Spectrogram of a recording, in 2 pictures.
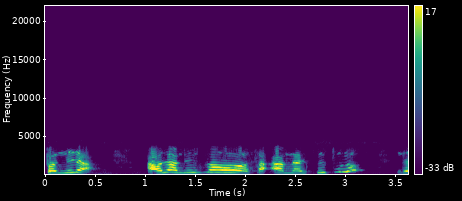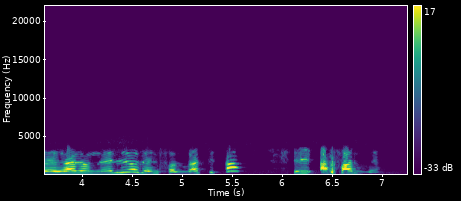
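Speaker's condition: Moebius syndrome; congenital facial paralysis, diagnosed at 25, small tongue, no smile or crying expression, poor balance; difficulty pronouncing labial sounds b, swallowing difficulty with choking risk

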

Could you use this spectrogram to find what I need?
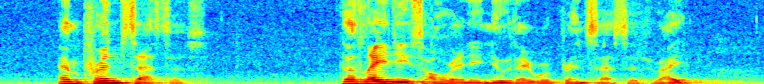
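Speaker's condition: ALS (Lou Gehrig's disease); no cure

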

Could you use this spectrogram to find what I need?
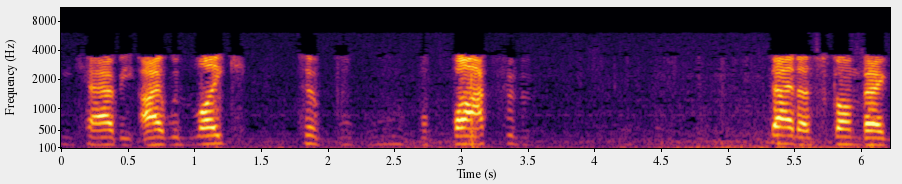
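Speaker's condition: Stuttering; speech impediment noted by host, no stuttering when yelling; blocks

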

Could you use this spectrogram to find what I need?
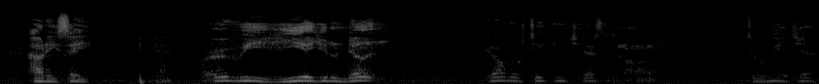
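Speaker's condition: Throat cancer; past throat cancer

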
